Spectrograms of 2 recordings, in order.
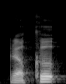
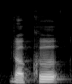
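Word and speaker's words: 六: this one Roku. Never mind the other readings. Uh, in this ca for now, Roku accented on the last one again could also be pronounced with barely the if not at all.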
